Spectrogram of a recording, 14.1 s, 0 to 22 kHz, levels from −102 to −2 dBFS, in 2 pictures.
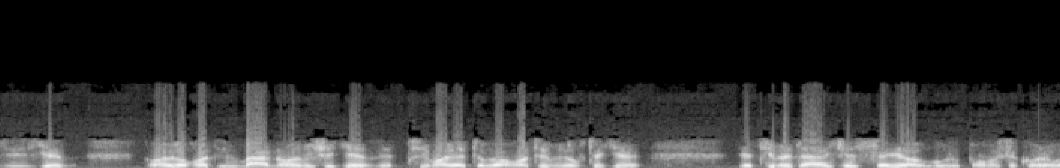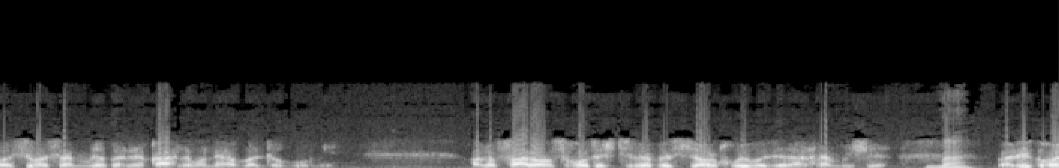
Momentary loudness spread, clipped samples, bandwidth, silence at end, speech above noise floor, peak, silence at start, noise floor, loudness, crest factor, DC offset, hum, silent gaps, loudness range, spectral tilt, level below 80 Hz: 14 LU; under 0.1%; 8.6 kHz; 0 s; 29 dB; -2 dBFS; 0 s; -44 dBFS; -15 LUFS; 14 dB; under 0.1%; none; none; 4 LU; -6.5 dB/octave; -54 dBFS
